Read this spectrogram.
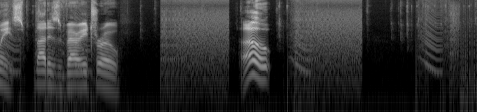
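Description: Retro video game sound effects chirp and blip in short bursts.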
